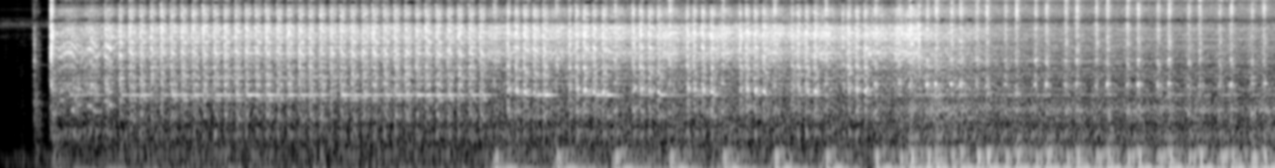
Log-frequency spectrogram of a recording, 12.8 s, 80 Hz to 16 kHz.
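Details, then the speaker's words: 2004 Chevy Express 3500 6.0L V8, first start after sitting at least 7 years, with the fuel pump heard priming: it cranks briefly, catches at once and settles to a steady, even idle with clean throttle blips. A normal start and idle. "It's running. running. It's officially running,"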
